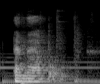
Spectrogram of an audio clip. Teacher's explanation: we don't usually say an and apple separately we link them together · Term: linking sounds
